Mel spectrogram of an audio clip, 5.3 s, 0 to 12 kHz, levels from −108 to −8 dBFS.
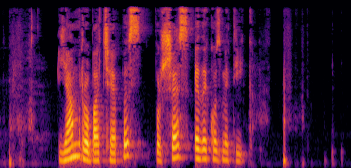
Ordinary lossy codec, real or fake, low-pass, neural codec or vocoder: MP3, 64 kbps; real; 9.9 kHz; none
